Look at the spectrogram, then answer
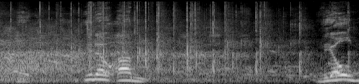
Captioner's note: audience claps; audience laughs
